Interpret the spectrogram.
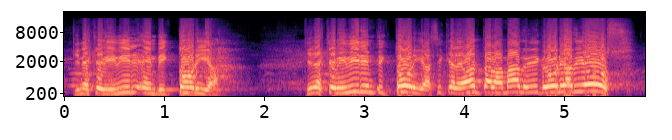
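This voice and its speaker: A man's voice: very high-pitched, fairly quick, a bit bright, a little hiss or hum. A man preaching a Sunday sermon in church, emphatic and repetitive, calling on the congregation to respond. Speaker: pastor. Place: church service. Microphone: live-streamed sermon.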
